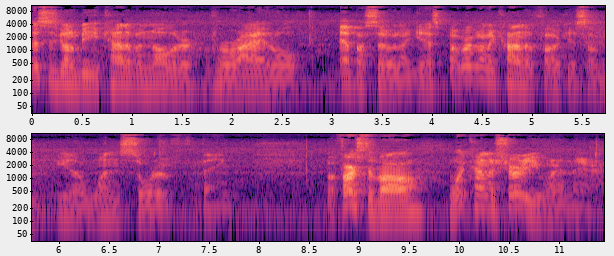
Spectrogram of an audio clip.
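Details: Adult man speaking; ordinary speech.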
